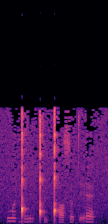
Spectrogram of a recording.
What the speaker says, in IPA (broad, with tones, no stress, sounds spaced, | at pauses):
w ɵ˥˧ ɡ͡ǃ e˥˧ r ǃʼ y˩˧ ǃʰ ɒ˩˧ s ɵ˨˩ t̪ ḛ˥˧ ɾ ɛ˨˩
